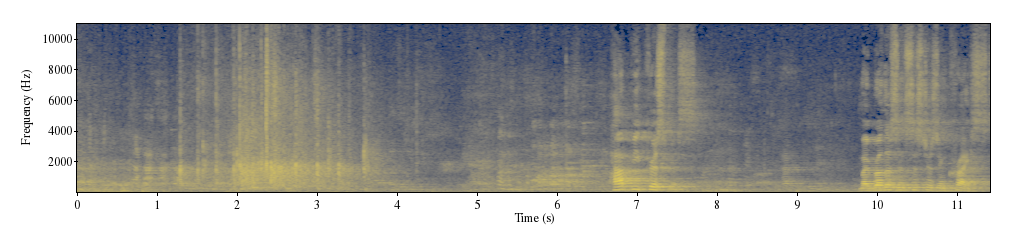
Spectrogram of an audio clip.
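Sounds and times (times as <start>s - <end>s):
scattered laughter: 0.0s - 2.6s, 4.9s - 6.7s, 7.8s - 8.6s
crowd clapping rhythmically: 1.2s - 3.9s
speech: 6.7s - 7.7s, 9.8s - 11.4s.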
